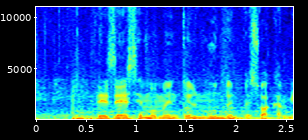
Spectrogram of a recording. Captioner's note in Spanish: Sonido al poner en directo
